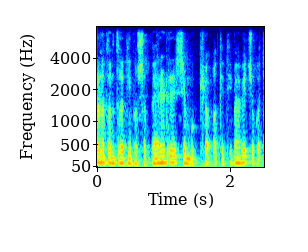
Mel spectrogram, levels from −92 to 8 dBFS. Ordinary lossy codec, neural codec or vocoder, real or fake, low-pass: Opus, 16 kbps; none; real; 7.2 kHz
